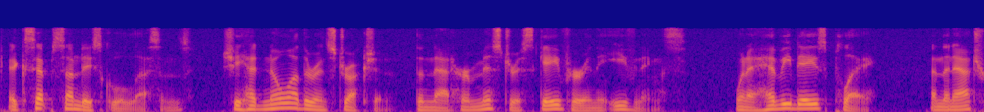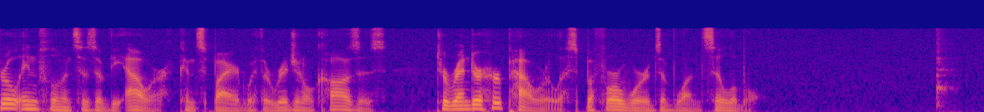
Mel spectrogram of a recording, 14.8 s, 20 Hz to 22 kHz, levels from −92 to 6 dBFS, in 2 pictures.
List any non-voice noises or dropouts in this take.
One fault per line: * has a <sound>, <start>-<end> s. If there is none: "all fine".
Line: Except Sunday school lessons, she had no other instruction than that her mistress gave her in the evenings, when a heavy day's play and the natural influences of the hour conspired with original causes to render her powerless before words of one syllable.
* has a tap, 14.4-14.6 s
